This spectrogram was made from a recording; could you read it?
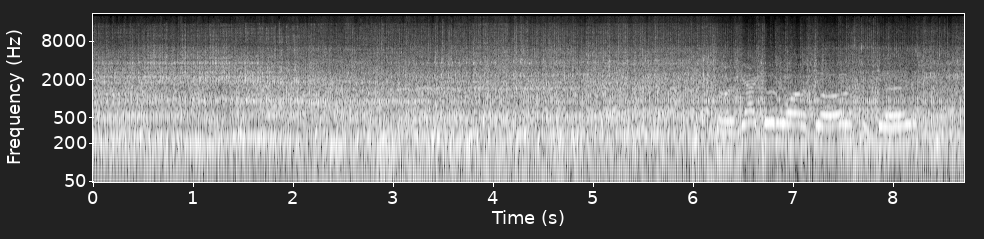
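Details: Mercury 9.8 hp 110 outboard after new water pump impeller, new lower-unit oil seals and pressure test, earlier stalled when the fuel tank ran low: steady, even buzzing run with no misfires, knocks or surging; normal running.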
